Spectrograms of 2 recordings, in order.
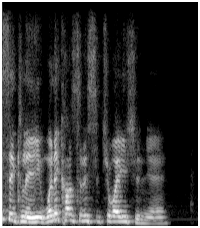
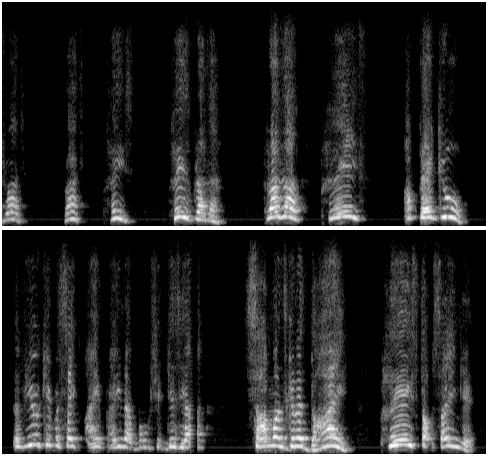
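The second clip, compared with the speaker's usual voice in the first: mock desperate pleading; 6 semitones higher than usual. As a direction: act out someone begging him to stop. Acts out someone begging him.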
